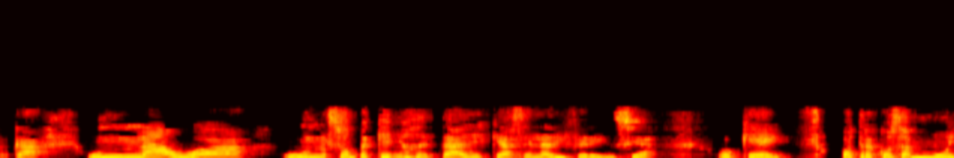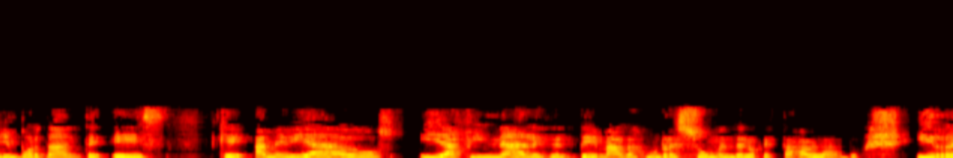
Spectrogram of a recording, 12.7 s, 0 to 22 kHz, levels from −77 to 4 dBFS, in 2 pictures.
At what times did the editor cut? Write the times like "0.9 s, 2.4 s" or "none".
2.2 s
